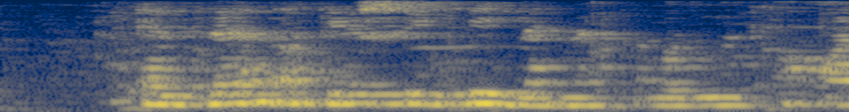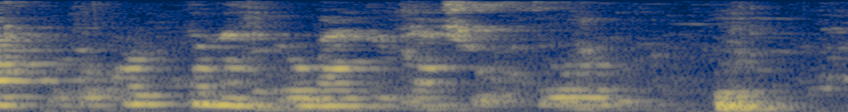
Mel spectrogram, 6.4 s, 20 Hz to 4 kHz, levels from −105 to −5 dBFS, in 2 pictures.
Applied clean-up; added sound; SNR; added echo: classical method WPE with log-MMSE.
